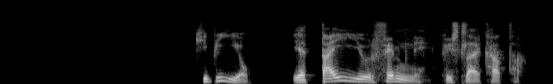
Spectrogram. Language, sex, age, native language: Icelandic, male, 30-39, Icelandic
